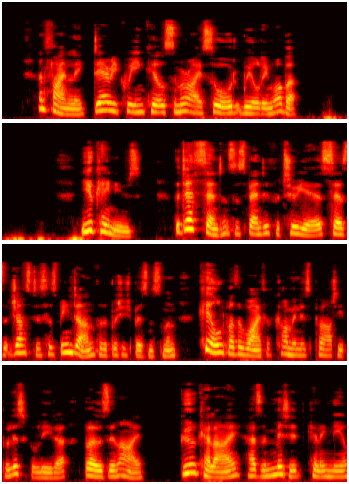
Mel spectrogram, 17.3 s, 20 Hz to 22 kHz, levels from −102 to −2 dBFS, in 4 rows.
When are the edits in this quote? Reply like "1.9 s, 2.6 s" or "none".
1.1 s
